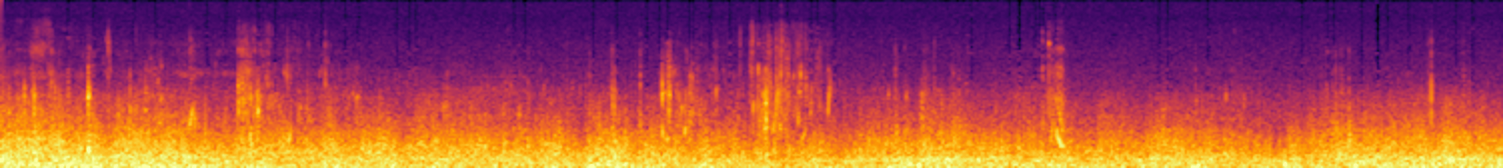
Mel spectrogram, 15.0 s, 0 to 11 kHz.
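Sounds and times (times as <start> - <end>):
wind rumbling on microphone: 0.0 - 15.0
water splashing: 0.9 - 3.3, 6.6 - 8.4.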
